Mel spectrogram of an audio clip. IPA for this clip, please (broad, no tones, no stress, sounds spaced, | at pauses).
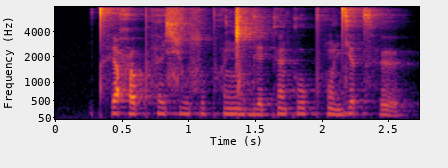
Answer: tʰ e ħ ʊ pʰ ɛ̤ ɕ ṳ ɬ ṳ pʰ ə̃ ŋ͡ǀ o̤ ɡ e k ɛ̃ k u pʰ ũ dʲ ɜ t͡sʰ ʏ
